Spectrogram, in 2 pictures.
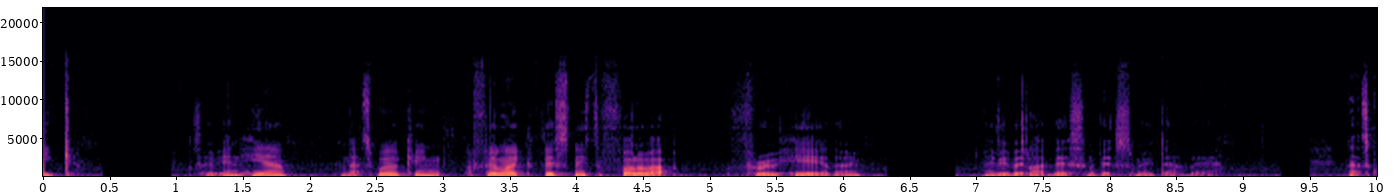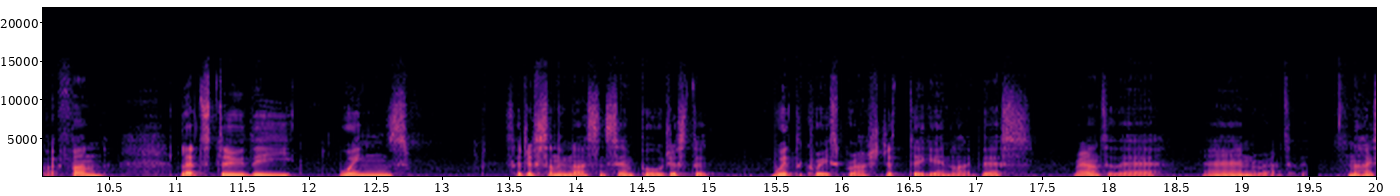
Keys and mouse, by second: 1.1-3.7 middle drag, 3.7-7.6 ctrl+drag, 7.6-9.3 ctrl+middle drag, 10.2-13.1 shift+middle drag, 13.7-15.7 drag, 15.7 middle click, 16.2-19.3 drag, 19.5 middle click.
